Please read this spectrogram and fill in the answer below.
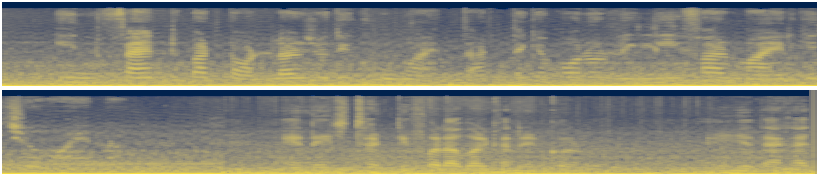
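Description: Steady low rumble of a moving car heard from inside the cabin of a Tata Tiago diesel hatchback, under a woman talking; the rumble eases a little about five seconds in.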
